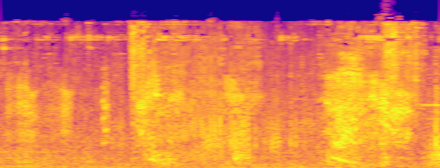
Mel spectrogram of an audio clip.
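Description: A tower's base cracks and breaks apart in a video game. Two loud, harsh bursts of crumbling crash out over a continuous rough, grinding rumble.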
